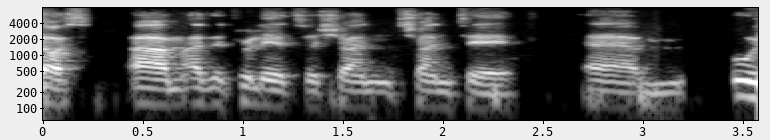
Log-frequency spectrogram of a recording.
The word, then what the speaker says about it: Chauntai: And her name is Chauntai Samuels? – Chauntai Samuels. – Chauntai? – Yeah, Chauntai, yeah. – How do I get... Is it spelled with T-A-L at the end? – No, it's actually spelled with T-A-I.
